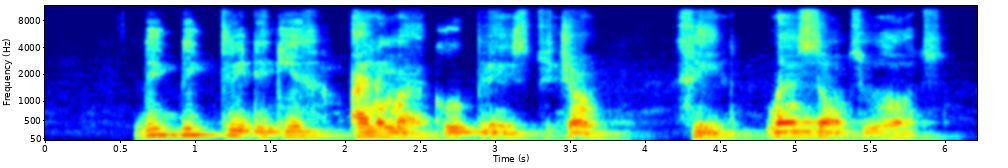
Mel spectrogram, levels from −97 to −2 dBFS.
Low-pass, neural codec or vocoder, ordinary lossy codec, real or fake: 10.8 kHz; codec, 44.1 kHz, 3.4 kbps, Pupu-Codec; none; fake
